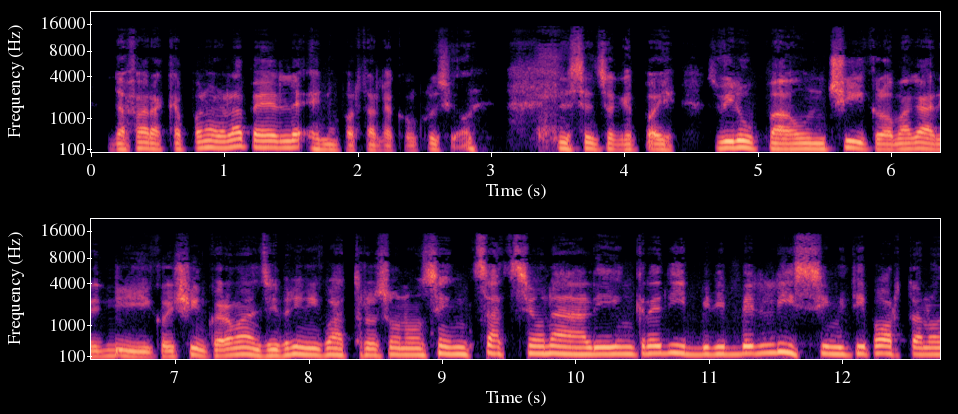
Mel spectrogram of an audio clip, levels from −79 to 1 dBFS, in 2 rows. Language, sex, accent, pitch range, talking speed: Italian, male, native, 95-145 Hz, 145 wpm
